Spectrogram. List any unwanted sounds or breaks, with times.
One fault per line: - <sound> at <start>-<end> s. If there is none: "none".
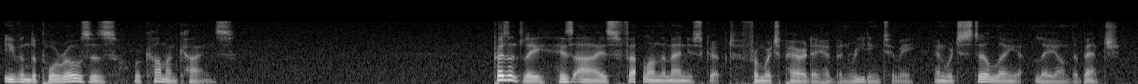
- dropout at 6.3-6.4 s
